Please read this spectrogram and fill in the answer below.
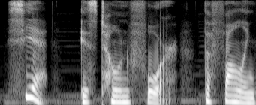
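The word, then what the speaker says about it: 谢: In Pinyin, X isn't like the English X in box. It's a soft hissing sound, somewhere between S and Sh with your tongue near the front of your mouth, air leaking out the sides. Xiè. Xiè. Xiè. Okay, less Sh, more of a hiss.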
